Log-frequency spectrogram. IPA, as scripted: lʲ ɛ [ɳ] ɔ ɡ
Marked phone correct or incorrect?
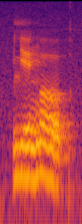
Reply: incorrect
